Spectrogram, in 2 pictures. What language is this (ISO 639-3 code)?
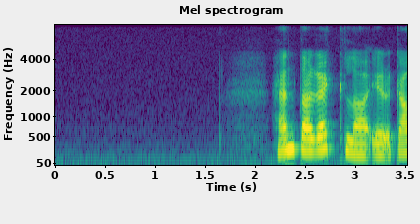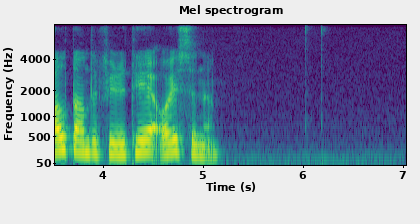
fao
